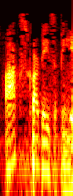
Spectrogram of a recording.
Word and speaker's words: oxcarbazepine: They just went right into the oxcarbazepine. Oxcarbazepine. – Yeah, is how you say it.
